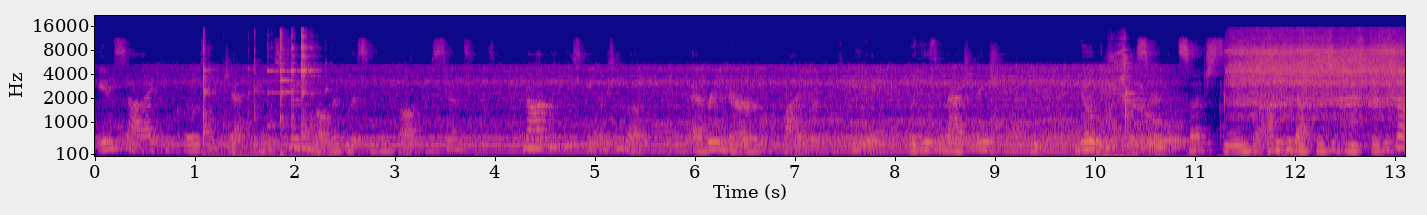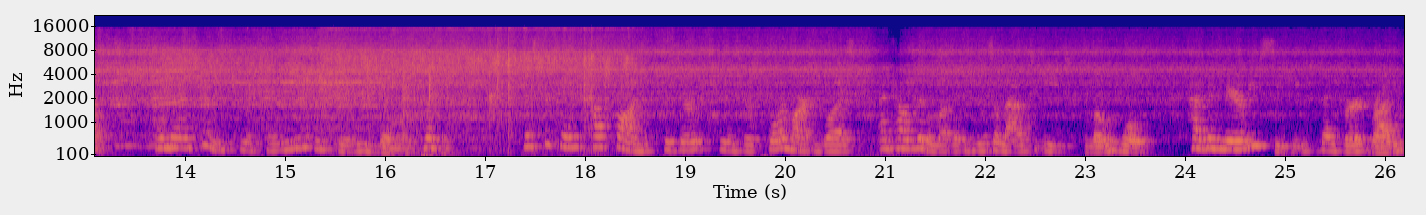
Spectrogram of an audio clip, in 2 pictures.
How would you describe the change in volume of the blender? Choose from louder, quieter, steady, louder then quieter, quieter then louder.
louder then quieter.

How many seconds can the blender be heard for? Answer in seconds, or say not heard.
26 s.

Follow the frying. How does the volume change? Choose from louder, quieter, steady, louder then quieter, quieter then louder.
louder.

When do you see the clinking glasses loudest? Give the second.
2 s.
